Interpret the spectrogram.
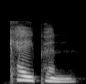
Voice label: "capon", spoken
